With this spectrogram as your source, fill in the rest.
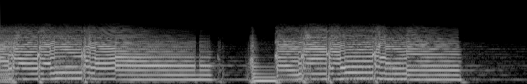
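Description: Les Paul electric guitar with the volume knob rolled back slightly, giving a thick, slightly driven tone, plays sustained chords and picked notes, close and loud, then rings out into quiet.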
